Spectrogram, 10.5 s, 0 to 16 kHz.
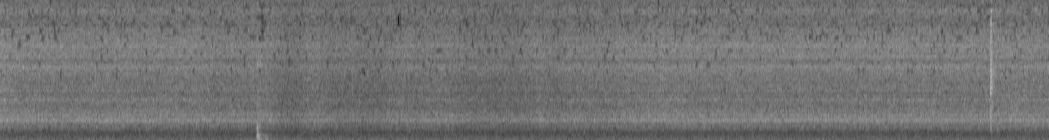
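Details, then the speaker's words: Grundig 2030 AM/FM tube radio with low FM output: a flat, steady interstation hiss with no stations coming in. The FM side is still incredibly weak; cause not confirmed. "yeah well Memaw we're finding out here is the FM side is just incredibly weak still [Music] a volt meter telling me off that's the 100. no stations coming in"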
